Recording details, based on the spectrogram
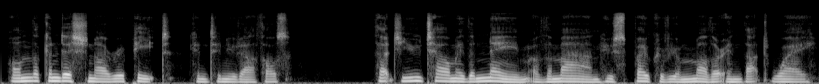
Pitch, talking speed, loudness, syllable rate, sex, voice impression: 130 Hz, 175 wpm, -17 LUFS, 4.6 syllables/s, male, masculine, adult-like, tensed, soft, halting, intellectual, friendly, reassuring, slightly wild, kind, slightly modest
